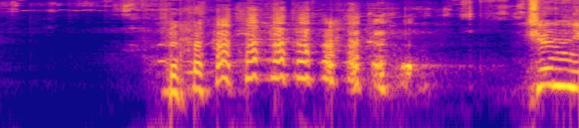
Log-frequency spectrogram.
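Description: A man laughs loudly in bursts.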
